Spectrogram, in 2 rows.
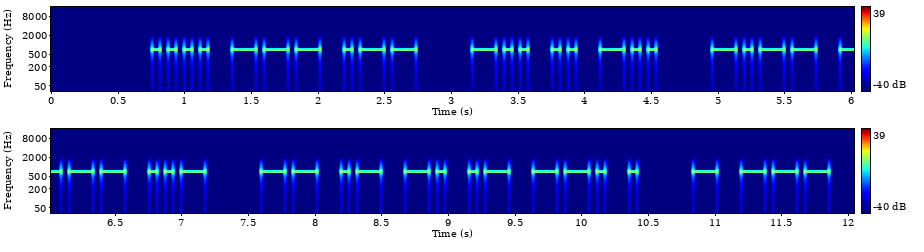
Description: Morse code, heard as a keyed tone, about 20 wpm, 700 Hz. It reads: HOW DID YOU MANAGE TO
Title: Sentences from Top 1400 Words 20wpm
